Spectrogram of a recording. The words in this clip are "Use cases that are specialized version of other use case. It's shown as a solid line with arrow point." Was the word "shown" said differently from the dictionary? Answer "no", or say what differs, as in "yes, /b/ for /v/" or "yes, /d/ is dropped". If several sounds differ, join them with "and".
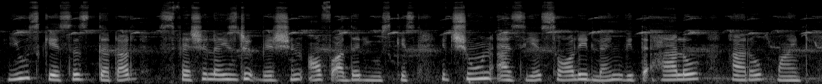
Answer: no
